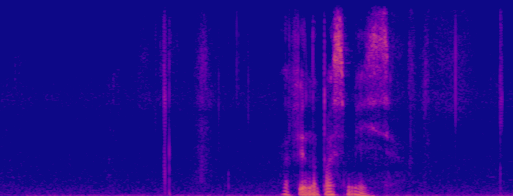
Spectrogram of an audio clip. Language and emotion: Russian, neutral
